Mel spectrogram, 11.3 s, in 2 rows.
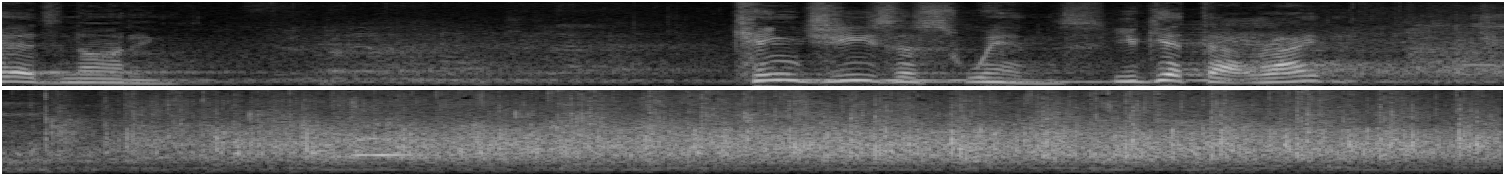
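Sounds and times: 
speech: 0:00.0 - 0:00.8, 0:02.8 - 0:05.4
audience applause: 0:05.2 - 0:11.2.

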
